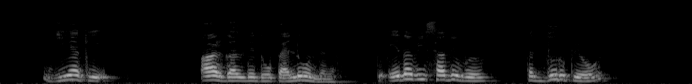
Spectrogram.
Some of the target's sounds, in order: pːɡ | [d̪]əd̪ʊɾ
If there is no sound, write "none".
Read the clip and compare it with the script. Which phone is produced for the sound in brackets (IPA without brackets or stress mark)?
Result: t̪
